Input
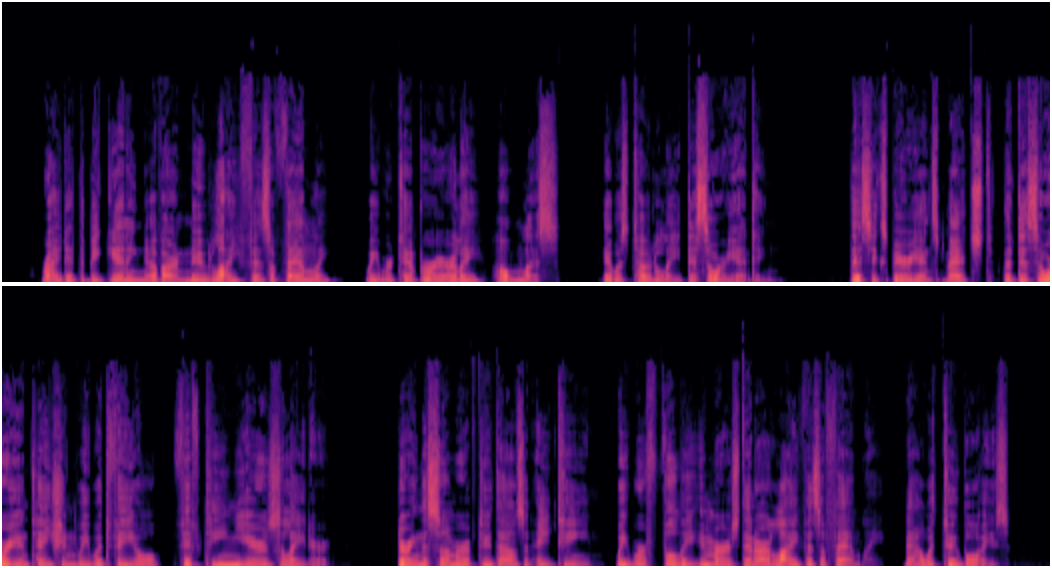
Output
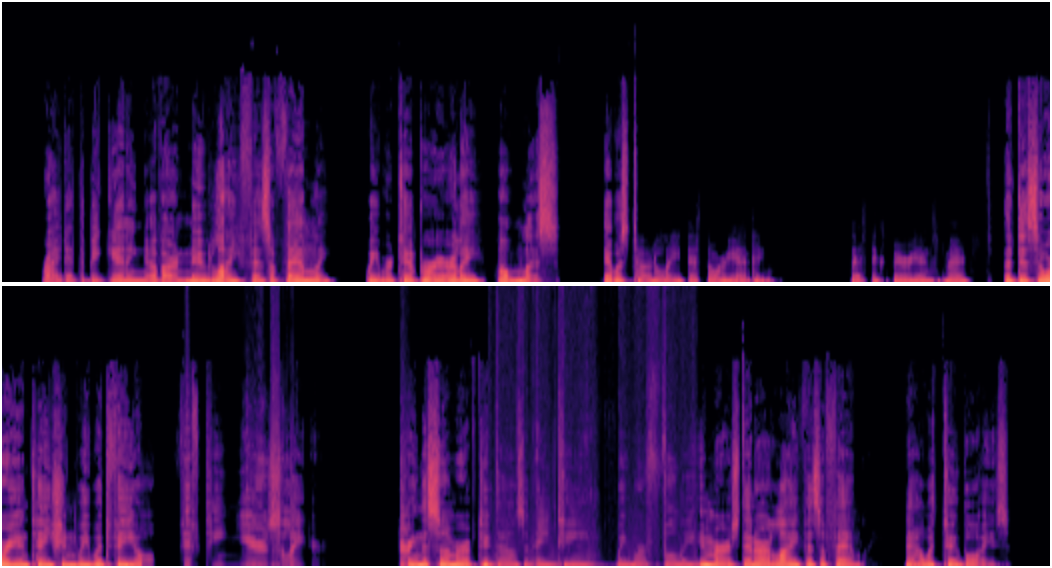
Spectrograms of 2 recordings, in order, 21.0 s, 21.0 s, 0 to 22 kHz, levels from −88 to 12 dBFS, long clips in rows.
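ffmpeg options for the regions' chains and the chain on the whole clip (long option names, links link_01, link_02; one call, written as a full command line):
ffmpeg -i in.wav -filter_complex "[0:a]asettb=1/sr,asplit=3[link_01][link_02][link_03];[link_01]atrim=end=6.334[link_04];[link_02]atrim=start=6.33:end=9.82,asetpts=PTS-STARTPTS,afade=type=in:duration=0.004:curve=qsin,afade=type=out:start_time=3.486:duration=0.004:curve=qsin,asubboost=boost=3:cutoff=120,acompressor=threshold=-32dB:ratio=10:attack=3.2:release=140:knee=1:detection=peak,lowpass=frequency=2000:width=0.5412,lowpass=frequency=2000:width=1.3066[link_05];[link_03]atrim=start=9.816[link_06];[link_04][link_05]acrossfade=duration=0.004:curve1=hsin:curve2=qsin[link_07];[link_07][link_06]acrossfade=duration=0.004:curve1=qsin:curve2=hsin,asettb=1/sr,asplit=3[link_08][link_09][link_10];[link_08]atrim=end=11.864[link_11];[link_09]atrim=start=11.86:end=14.54,asetpts=PTS-STARTPTS,afade=type=in:duration=0.004:curve=qsin,afade=type=out:start_time=2.676:duration=0.004:curve=qsin,highpass=1200,aeval=exprs='clip(val(0),-1,0.0266)':channel_layout=same[link_12];[link_10]atrim=start=14.536[link_13];[link_11][link_12]acrossfade=duration=0.004:curve1=hsin:curve2=qsin[link_14];[link_14][link_13]acrossfade=duration=0.004:curve1=qsin:curve2=hsin,asettb=1/sr,asplit=3[link_15][link_16][link_17];[link_15]atrim=end=15.334[link_18];[link_16]atrim=start=15.33:end=17.42,asetpts=PTS-STARTPTS,afade=type=in:duration=0.004:curve=qsin,afade=type=out:start_time=2.086:duration=0.004:curve=qsin,aeval=exprs='val(0)+0.5*0.0168*sgn(val(0))':channel_layout=same,acompressor=threshold=-36dB:ratio=4:attack=3.2:release=140:knee=1:detection=peak,acrusher=bits=6:mode=log:mix=0:aa=0.000001[link_19];[link_17]atrim=start=17.416[link_20];[link_18][link_19]acrossfade=duration=0.004:curve1=hsin:curve2=qsin[link_21];[link_21][link_20]acrossfade=duration=0.004:curve1=qsin:curve2=hsin,agate=range=-25dB:threshold=-40dB:ratio=16:detection=peak,asubboost=boost=4:cutoff=240,dynaudnorm=framelen=340:gausssize=9:maxgain=6.5dB,volume=-2.5dB" out.wav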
